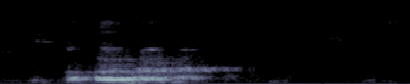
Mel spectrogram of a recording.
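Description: A short voice-like call lasting just under a second, starting about a third of a second in.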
